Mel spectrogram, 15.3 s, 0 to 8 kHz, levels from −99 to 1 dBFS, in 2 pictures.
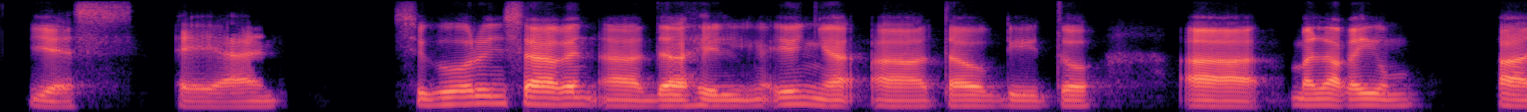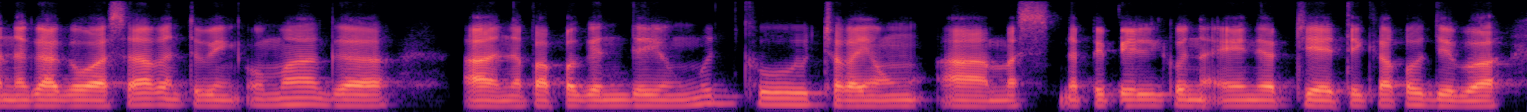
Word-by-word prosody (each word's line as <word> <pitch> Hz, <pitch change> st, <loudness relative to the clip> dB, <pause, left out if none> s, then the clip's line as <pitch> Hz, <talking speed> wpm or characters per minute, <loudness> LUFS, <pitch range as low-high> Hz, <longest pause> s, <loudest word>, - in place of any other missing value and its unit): Yes, -, -, -4 dB, 0.2 s
ayan. 95 Hz, +1 st, -2 dB, 0.5 s
Siguro 135 Hz, +4 st, -1 dB
yung 155 Hz, -1 st, -3 dB
sakin, 135 Hz, 0 st, +6 dB
ah, 110 Hz, -2 st, +1 dB
dahil 110 Hz, +1 st, +1 dB
ayun 140 Hz, 0 st, -1 dB
nga, 115 Hz, 0 st, +5 dB
ah, 105 Hz, 0 st, +2 dB
tawag 110 Hz, -1 st, +1 dB
dito? 110 Hz, 0 st, -3 dB, 0.4 s
Ah, 105 Hz, -2 st, +6 dB
malaki 120 Hz, 0 st, +3 dB
yung, 115 Hz, +1 st, -8 dB, 0.4 s
ah, 110 Hz, -, +6 dB
nagagawa 110 Hz, 0 st, +2 dB
sakin 125 Hz, 0 st, -1 dB
tuwing 110 Hz, 0 st, -5 dB
umaga, 120 Hz, -3 st, -1 dB, 0.3 s
ah, 110 Hz, -1 st, +4 dB
napapaganda 110 Hz, +2 st, -3 dB
yung 110 Hz, +3 st, -7 dB
mood 150 Hz, 0 st, -12 dB
ko 130 Hz, -3 st, -4 dB
'tsaka 110 Hz, -3 st, +1 dB
yung, 110 Hz, +1 st, -7 dB
ah, 105 Hz, -1 st, +1 dB
mas 110 Hz, +1 st, -6 dB
napi-feel 115 Hz, 0 st, -3 dB
ko 115 Hz, -, -2 dB
na -, -, -5 dB
energetic 110 Hz, 0 st, -1 dB
ako 120 Hz, +2 st, -1 dB
'di 115 Hz, -2 st, -2 dB
ba? 105 Hz, 0 st, +1 dB
110 Hz, 140 wpm, -27 LUFS, 110-120 Hz, 0.5 s, sakin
